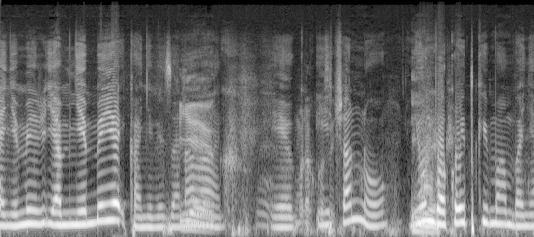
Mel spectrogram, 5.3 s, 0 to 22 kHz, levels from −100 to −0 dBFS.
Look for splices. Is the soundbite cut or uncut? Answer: cut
